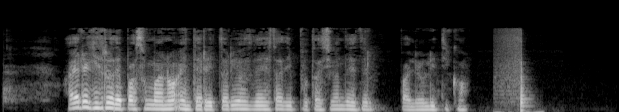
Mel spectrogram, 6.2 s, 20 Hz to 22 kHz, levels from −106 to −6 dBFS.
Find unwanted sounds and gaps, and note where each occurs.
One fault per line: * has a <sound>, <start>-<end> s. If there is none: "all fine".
* has a thud, 4.9-5.5 s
